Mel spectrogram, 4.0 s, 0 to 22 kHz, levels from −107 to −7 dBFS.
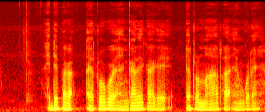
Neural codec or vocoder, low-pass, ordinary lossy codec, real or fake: none; none; none; real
